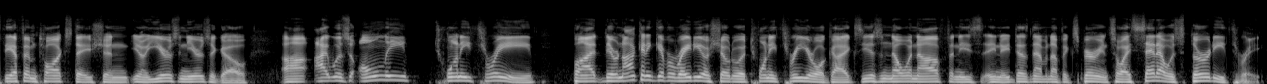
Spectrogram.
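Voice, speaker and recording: A man in his forties hosting a radio talk show, jokey and animated as he chats with a guest. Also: medium pitch, fairly quick, clear, resonant tone, dry recording. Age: 40s. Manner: jokey, animated, laughs along. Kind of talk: casual radio chat. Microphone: studio microphone.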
